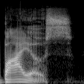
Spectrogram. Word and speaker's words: bios: Actually, the word there is bios, but it's spelled B-I-O-S, like bios, but you pronounce it bios.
